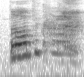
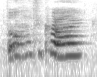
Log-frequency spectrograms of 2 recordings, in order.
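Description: First: Higher, pleading don't cry; mock breakup plea, higher. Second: Mock breakup plea. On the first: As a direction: plead again with the voice raised. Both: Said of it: "Pretend you're in a serious relationship".

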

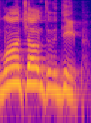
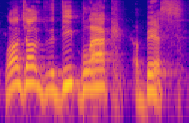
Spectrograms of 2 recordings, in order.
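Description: First: Said in the usual way. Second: Ominous slow build. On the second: Retold or imitated. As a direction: stretch it out like something lurking below. Deep lakes creep him out.

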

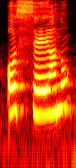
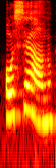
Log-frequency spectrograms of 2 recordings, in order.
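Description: First: Oceano slow and high, stressed on CE; Spanish pronunciation. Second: Oceano the Portuguese way, stressed on A; Portuguese pronunciation. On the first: Teacher shows the Spanish word, Oceano with stretched CE. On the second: Teacher gives the Portuguese counterpart, oceano with stressed A. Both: Shown as a demonstration. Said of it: "a sílaba tônica está onde?".

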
